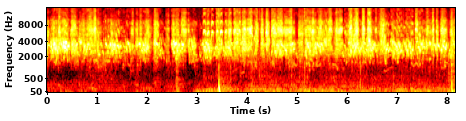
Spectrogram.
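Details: Several budgerigars chatter together in a steady stream of high, scratchy chirps and twitters, with louder squeaky notes near the start and a few sharp clicks in the background.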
